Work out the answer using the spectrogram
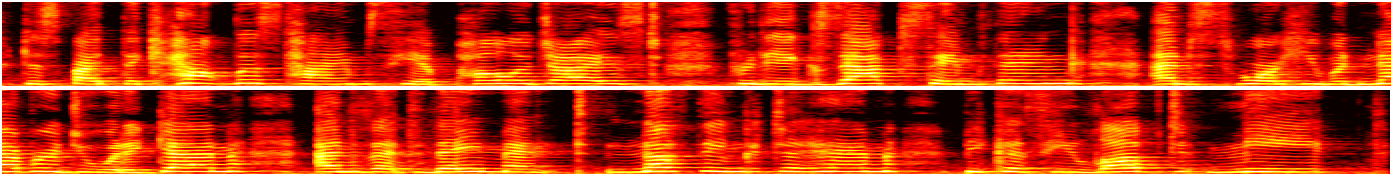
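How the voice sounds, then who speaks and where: A young adult woman performing a dramatic monologue in an earnest, deliberate, emotive way, with pauses. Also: sits high, a bit bright.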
